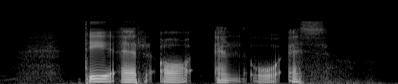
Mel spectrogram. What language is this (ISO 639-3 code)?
swe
